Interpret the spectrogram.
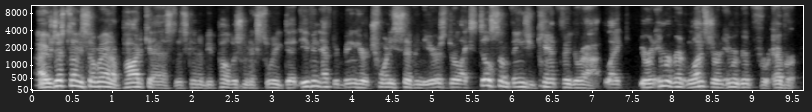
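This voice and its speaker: A middle-aged American venture capitalist appears as a guest speaker on a video call, talking informally and discursively with some self-deprecation. His voice is a little high and warm, and he speaks fast with few pauses.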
